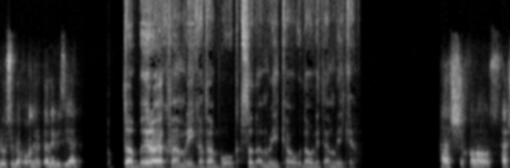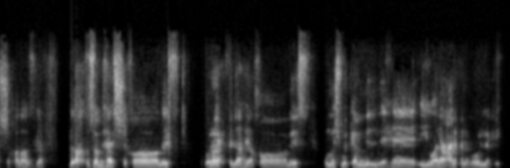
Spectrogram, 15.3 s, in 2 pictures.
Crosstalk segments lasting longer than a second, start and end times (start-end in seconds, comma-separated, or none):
none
